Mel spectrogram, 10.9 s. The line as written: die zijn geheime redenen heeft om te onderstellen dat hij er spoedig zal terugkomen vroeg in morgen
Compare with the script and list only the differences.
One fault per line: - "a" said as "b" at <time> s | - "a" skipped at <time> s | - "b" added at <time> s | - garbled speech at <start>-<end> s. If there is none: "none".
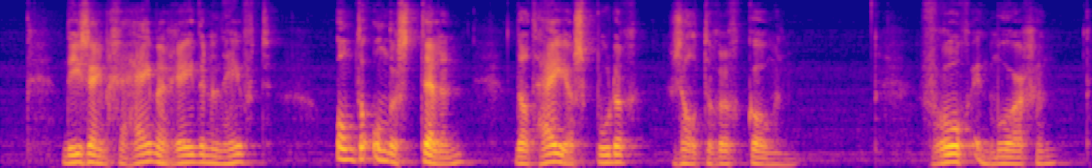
none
